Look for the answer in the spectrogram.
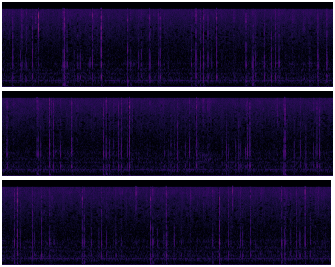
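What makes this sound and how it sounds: Long nails tap and scratch the glossy paper cover of a paperback book, making dozens of quiet, sharp clicks spread irregularly over a faint steady hum. Each tap is short and bright with almost no ring, and a soft scratching texture fills the gaps between them.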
